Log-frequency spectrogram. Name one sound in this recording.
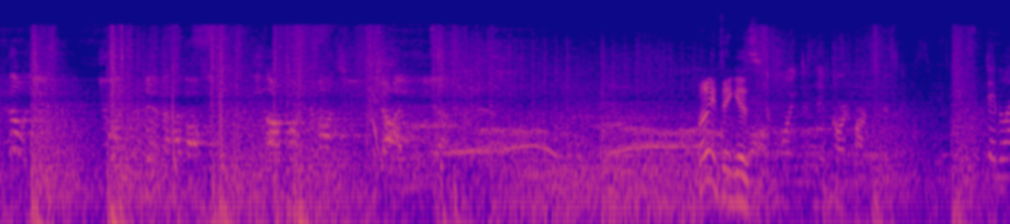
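Guns fire in sharp bursts of shots.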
